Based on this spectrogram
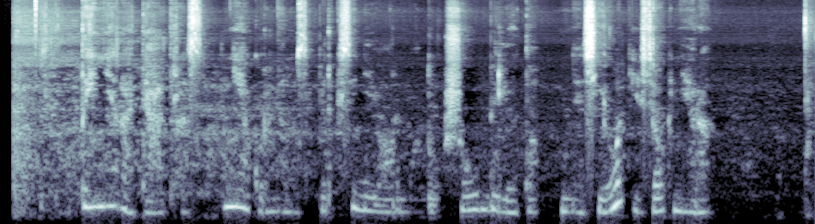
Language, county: Lithuanian, Kaunas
